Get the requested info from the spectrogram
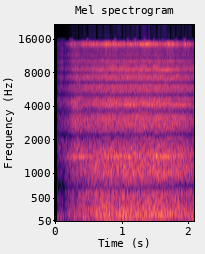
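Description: Steady rushing noise of a jet aircraft's engines, fading in at the start, with a faint high steady whine over it.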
